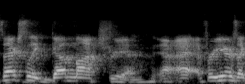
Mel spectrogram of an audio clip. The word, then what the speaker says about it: gematria: It's pronounced So gematria. yeah, it's actually gematria. For years, I called it gematria until somebody finally corrected me, but came across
